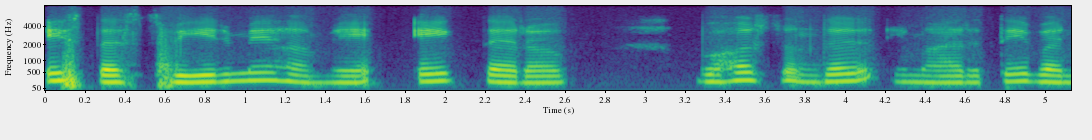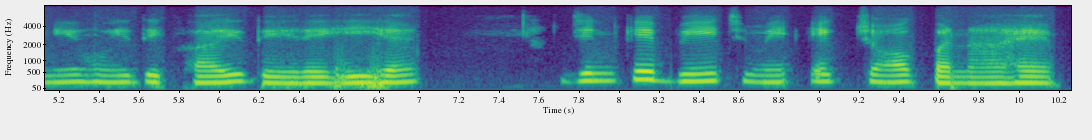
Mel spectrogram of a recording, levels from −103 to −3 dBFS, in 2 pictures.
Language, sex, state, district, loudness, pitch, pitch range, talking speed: Hindi, female, Uttar Pradesh, Lalitpur, -19 LUFS, 200 Hz, 190-220 Hz, 130 wpm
